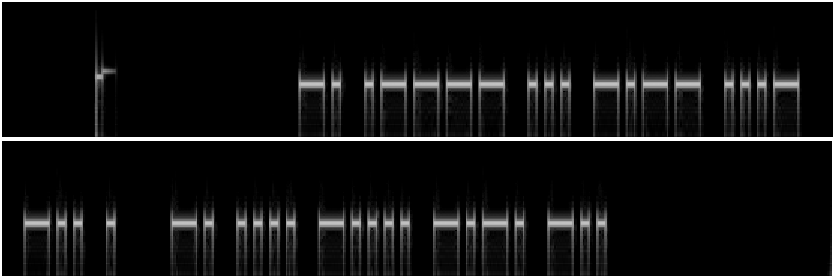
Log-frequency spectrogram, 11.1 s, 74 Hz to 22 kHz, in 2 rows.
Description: Morse code, heard as a keyed tone, about 22 wpm, 700 Hz. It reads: N1SYV DE NH6CD
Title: USA Callsign DE Callsign - 5 Characters - 22wpm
